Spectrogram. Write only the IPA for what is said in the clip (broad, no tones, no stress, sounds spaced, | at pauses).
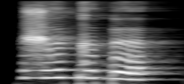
ʒ ʉ ɡ ʉ ɠ ø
